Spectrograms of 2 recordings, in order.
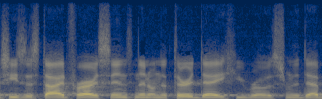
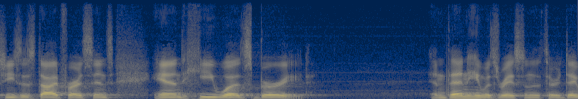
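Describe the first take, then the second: First: Said in the usual way. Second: "and he was buried" slowed and set apart; stress on buried. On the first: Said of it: "The statement could have just said". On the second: Shown as a demonstration. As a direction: linger on "he was buried" before "raised". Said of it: "It says".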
